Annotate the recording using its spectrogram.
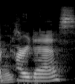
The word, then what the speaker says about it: Pardes: Am I saying that correctly? The Pardes? Yeah, Pardes.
